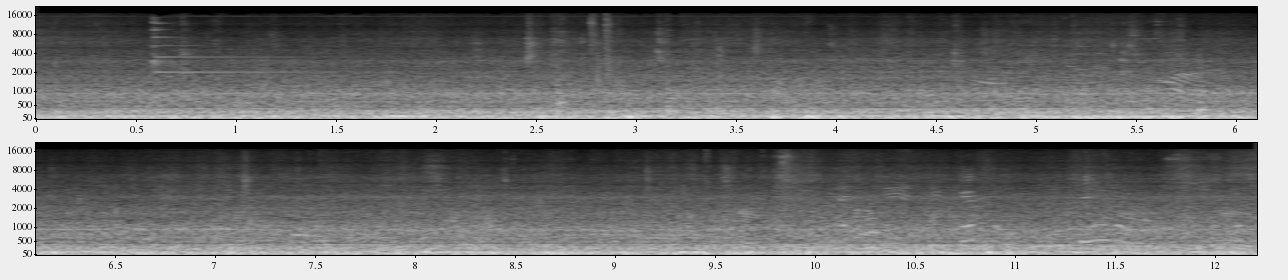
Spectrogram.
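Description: Train wheels click and clack over rail joints.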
